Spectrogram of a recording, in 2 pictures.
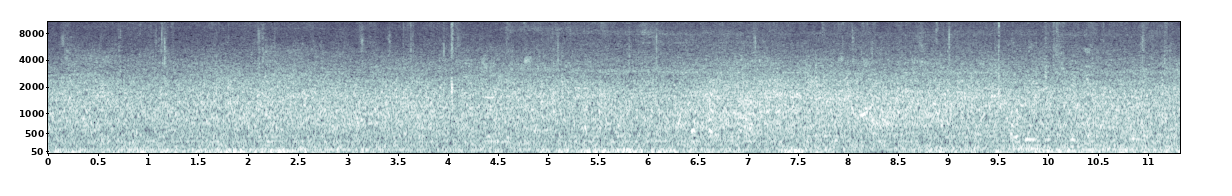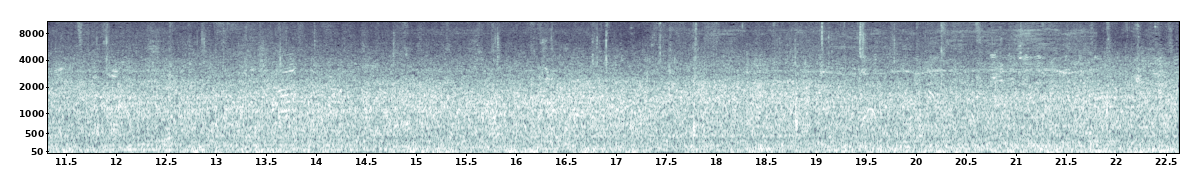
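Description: Outdoor ambience of a busy pedestrian harbour promenade: a steady low rumble with the voices of passers-by talking.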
